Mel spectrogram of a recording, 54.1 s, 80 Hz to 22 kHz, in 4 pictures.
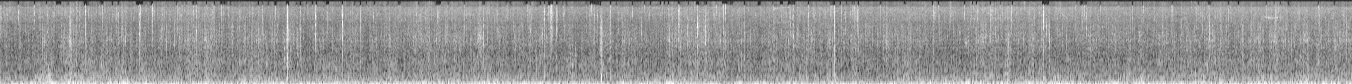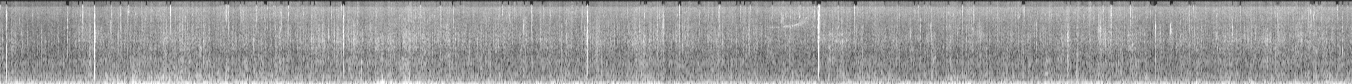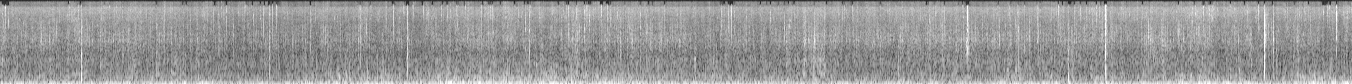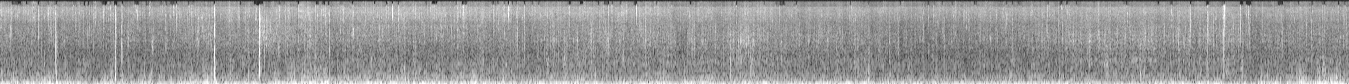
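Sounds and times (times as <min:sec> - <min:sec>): wood fire crackling and popping: 0:00.0 - 0:54.0.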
